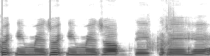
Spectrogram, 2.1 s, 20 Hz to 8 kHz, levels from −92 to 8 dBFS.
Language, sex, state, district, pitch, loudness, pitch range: Hindi, female, Maharashtra, Nagpur, 255 Hz, -22 LUFS, 250-260 Hz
